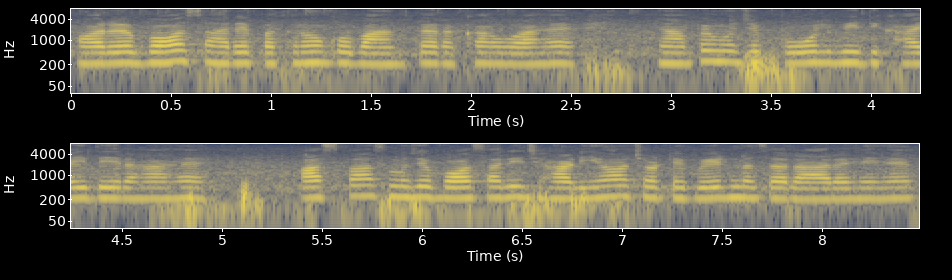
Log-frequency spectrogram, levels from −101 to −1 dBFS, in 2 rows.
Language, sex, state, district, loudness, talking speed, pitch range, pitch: Hindi, female, Chandigarh, Chandigarh, -18 LUFS, 225 wpm, 220-235 Hz, 225 Hz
